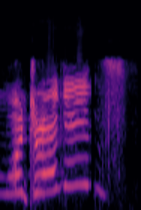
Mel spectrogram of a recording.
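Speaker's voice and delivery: slow, very high squeal; hammed-up small goblin dread; alarmed goblin. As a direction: stretch out a loud, squeaky question in dismay. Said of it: "He says".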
